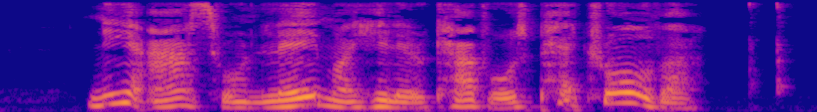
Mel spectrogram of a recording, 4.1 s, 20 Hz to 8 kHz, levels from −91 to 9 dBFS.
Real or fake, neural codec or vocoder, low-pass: real; none; 7.2 kHz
